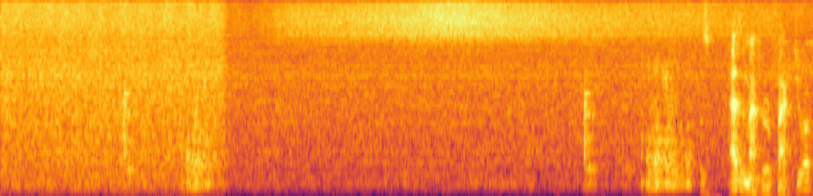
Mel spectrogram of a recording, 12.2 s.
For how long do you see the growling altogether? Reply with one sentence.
You can hear the growling for 3 seconds altogether.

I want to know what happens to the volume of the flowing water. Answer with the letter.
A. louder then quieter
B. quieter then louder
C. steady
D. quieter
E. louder
D.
